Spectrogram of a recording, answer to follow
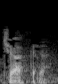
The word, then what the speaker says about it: Chakra: Escreve-se Cakra, mas a pronúncia é sempre Chakra.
